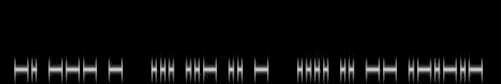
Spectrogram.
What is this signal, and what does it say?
Morse code, heard as a keyed tone, about 27 wpm, 700 Hz. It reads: NOT SUIT HIM.
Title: Sentences from Top 1600 Words 28wpm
